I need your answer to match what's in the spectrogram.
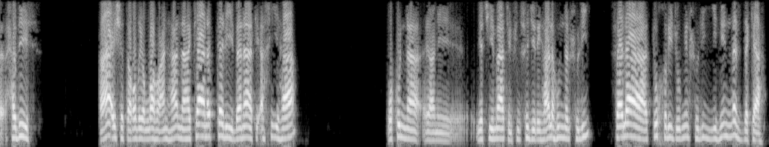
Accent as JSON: {"language": "Arabic", "country": "Morocco", "said": "يعني عندنا في المغرب هذا نوع من الشعير هو السلك"}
